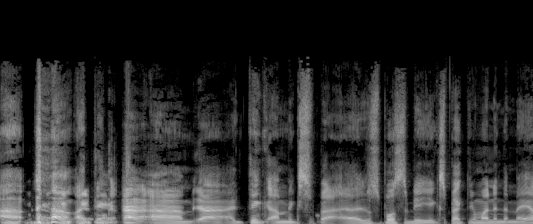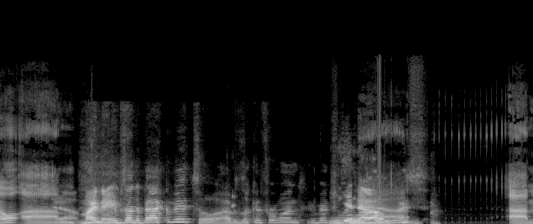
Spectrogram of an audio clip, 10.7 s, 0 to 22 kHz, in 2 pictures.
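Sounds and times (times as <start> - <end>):
speech: 0.0 - 9.8, 10.4 - 10.6
voiced drawn-out mimicked coughs and throat clearing: 0.2 - 1.0
loud voice making a quick exclamation: 0.3 - 1.2, 8.7 - 9.6.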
